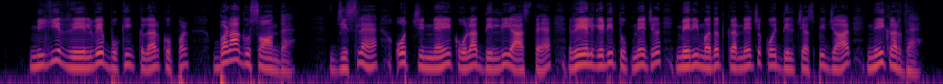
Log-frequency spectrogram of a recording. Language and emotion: Dogri, disgusted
